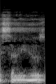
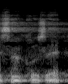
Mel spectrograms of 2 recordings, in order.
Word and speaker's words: San José: Una volta ero a una trasmissione Rai, mi hanno corretto che non si dice San Ioso, ma si dice San José, non lo so, lì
